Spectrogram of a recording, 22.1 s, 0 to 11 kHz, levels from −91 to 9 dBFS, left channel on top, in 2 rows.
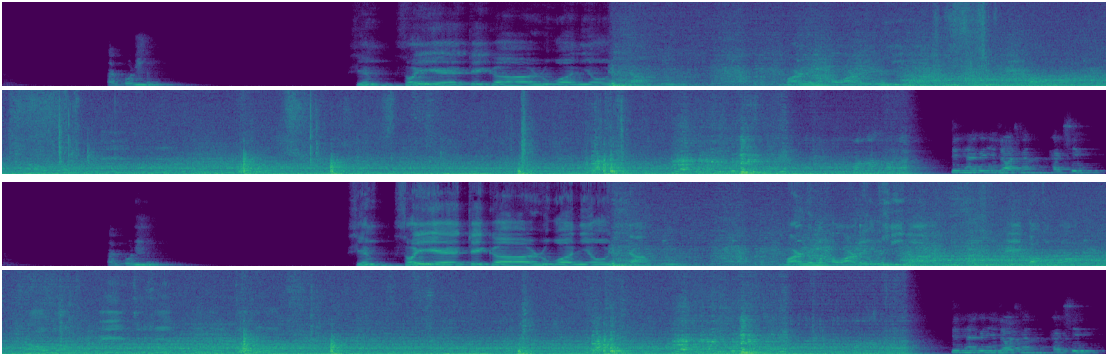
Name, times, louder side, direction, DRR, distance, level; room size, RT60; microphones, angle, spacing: voice 1, 1.1-1.5 19.5-20.2 20.5-21.9, left 1 dB, 25° left, 0.9 m, -42 dB
voice 2, 3.5-6.6 7.8-10.8 11.2-14.0, right 3 dB, 85° right, 0.7 m, -36 dB
sound 1, 6.1-18.9, right 1 dB, 5° left, 1.3 m, -34 dB
sound 2, 9.0-20.1, right 1 dB, 30° right, 1.4 m, -32 dB
sound 3, 9.3-20.2, left 3 dB, 65° left, 1.0 m, -44 dB
10.5 x 6.1 x 3.2 m
head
